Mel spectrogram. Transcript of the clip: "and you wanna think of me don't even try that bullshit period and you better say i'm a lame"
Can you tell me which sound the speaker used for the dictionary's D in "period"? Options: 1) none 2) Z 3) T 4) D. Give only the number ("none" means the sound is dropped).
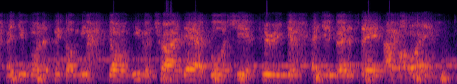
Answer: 1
